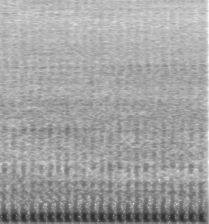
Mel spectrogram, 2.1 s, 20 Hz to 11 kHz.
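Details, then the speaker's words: 1987 Yamaha Moto 4 YFM-350ER 350 single-cylinder ATV, pull-started with key on in neutral; fires at once and settles into steady even thump about eight beats a second; healthy idle. "so you just pull it make sure the keys on so your neutral light's lit and just pull it look at that started right up"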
